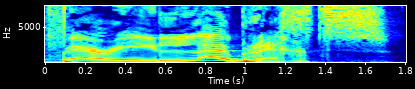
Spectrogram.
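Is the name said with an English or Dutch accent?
English. The name is said with an English accent. "I got the pronunciation right"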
